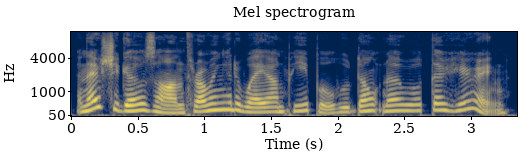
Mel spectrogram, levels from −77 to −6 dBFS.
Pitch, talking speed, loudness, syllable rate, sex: 215 Hz, 305 wpm, -18 LUFS, 7.1 syllables/s, female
